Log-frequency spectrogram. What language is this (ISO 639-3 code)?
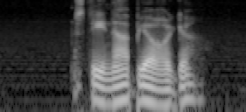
nor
